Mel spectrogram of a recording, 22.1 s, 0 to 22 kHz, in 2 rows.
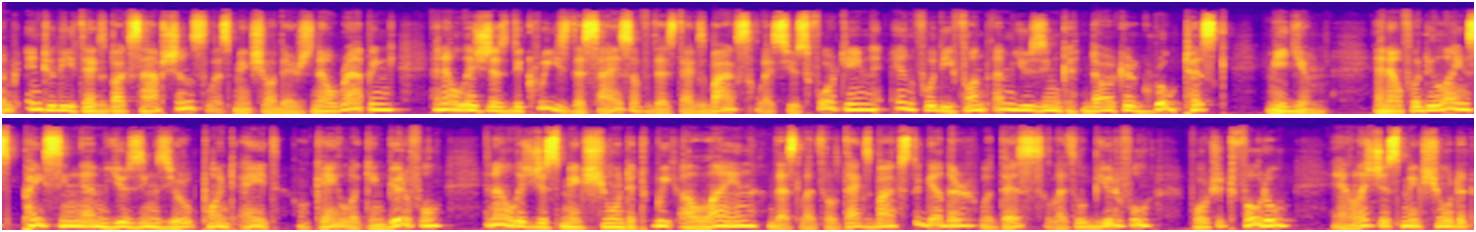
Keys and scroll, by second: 5.0 4, 5.1 Return, 6.8 Return, 8.2 alt+5, 10.4 BackSpace, 10.5 8, 21.2 ctrl+g.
